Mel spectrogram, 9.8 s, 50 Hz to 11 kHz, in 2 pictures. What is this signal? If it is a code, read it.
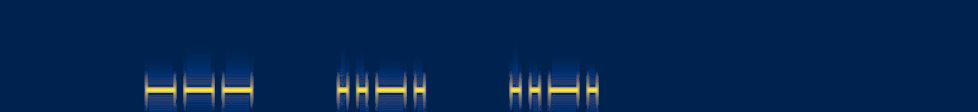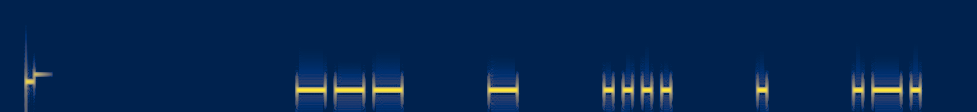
Morse code, heard as a keyed tone, about 25 wpm, spaced as for 14 wpm, 700 Hz. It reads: OFF OTHER
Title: 3x Character Spacing - Top 200 Words - 25wpm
